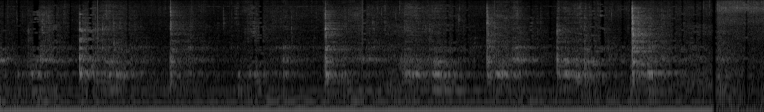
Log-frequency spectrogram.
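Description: Fresh pigeon pea (tur) beans roasting in a pan, with periodic scraping stirs over a constant low hum and a faint sizzle, close by and without speech.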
